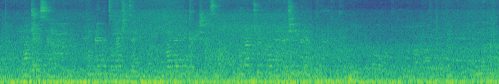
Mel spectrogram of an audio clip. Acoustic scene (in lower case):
subway train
